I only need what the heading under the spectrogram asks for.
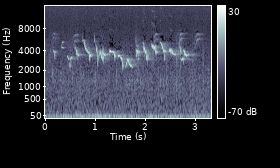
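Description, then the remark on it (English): A house finch sings a bright, rapid, jumbled warble that runs continuously for a few seconds over a faint, steady patter of light April rain in the Anza Borrego Desert, southeast California. “The sweet, jumbled notes of a house finch rise above the sound of the rain.”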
